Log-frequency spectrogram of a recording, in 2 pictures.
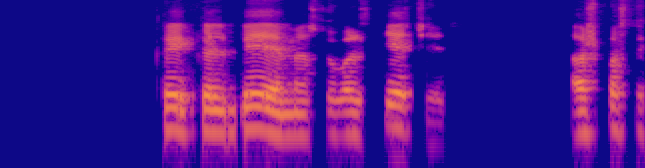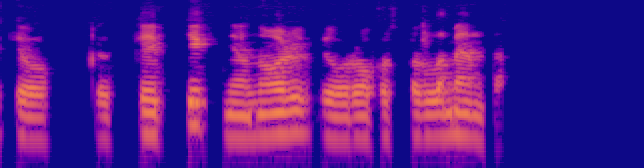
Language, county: Lithuanian, Alytus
